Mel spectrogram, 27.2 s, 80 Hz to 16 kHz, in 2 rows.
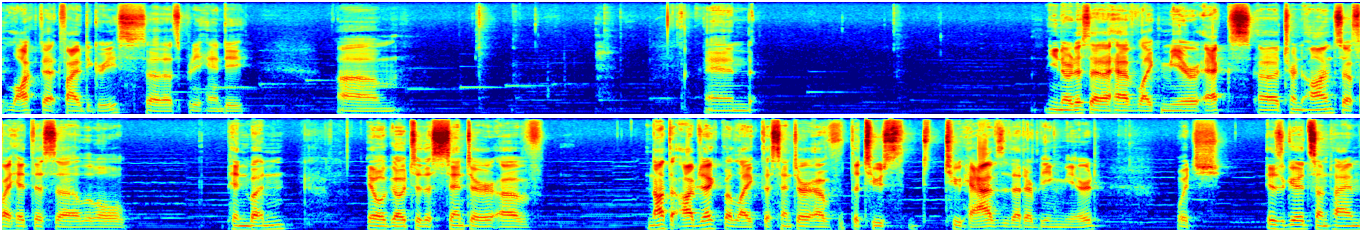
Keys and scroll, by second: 24.8 x.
